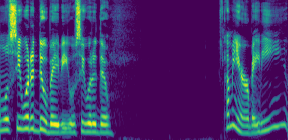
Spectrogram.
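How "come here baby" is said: talking like a cartoon frog. Joking around, showing off his Kermit voice. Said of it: "That's Kermit".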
